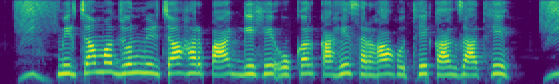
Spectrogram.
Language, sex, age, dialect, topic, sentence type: Chhattisgarhi, female, 18-24, Eastern, agriculture, question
